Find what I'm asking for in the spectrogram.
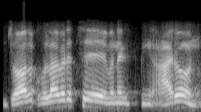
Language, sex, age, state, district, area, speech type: Bengali, male, 18-30, West Bengal, Malda, rural, conversation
